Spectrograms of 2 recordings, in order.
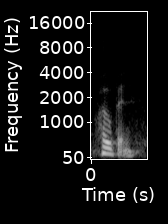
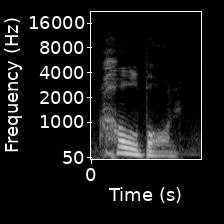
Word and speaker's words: Holborn: Yes. Well, no, it's pronounced Holborn. – Okay, I see it now. Yep, I definitely would have said Holborn.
